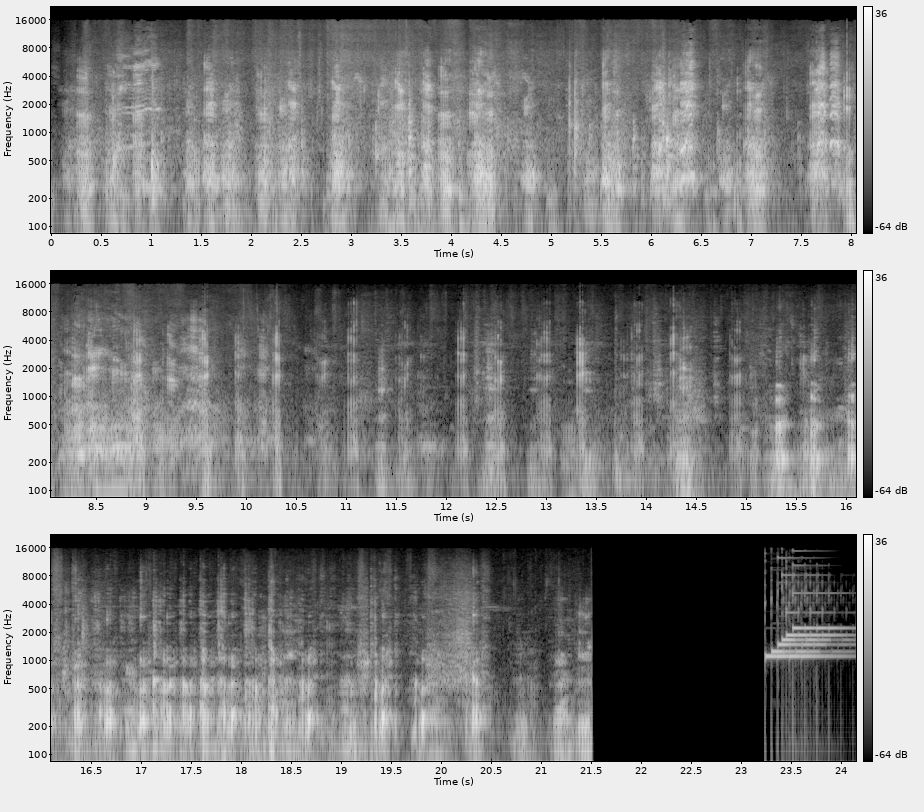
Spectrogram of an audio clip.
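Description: A group of domestic pigs grunting and squealing, busy and loud for about the first ten seconds, then quieter grunting that cuts off suddenly. Near the end a short chime sounds.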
